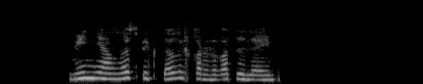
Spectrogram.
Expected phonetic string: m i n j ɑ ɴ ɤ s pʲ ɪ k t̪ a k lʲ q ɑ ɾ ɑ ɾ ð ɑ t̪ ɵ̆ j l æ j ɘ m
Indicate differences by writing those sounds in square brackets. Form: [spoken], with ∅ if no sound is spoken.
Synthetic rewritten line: m i n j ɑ ɴ ɤ s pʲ ɪ k t̪ a k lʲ q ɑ ɾ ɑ ɾ [ʁ] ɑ t̪ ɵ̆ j l æ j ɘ m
